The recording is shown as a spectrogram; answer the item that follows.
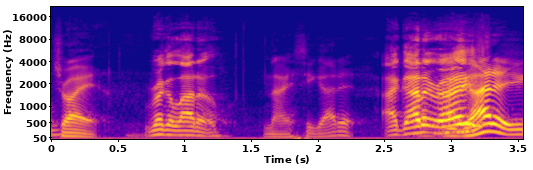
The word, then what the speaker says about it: Regalado: probably going to say it wrong try it regalato nice you got it I got it right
